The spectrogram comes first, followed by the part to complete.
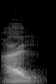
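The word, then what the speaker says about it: aisle: कुछ एक शब्दों में ए आई का उच्चारण ए ना होके आई होता है। ऐसे बहुत कम शब्द हैं। एक शब्द है आईल।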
